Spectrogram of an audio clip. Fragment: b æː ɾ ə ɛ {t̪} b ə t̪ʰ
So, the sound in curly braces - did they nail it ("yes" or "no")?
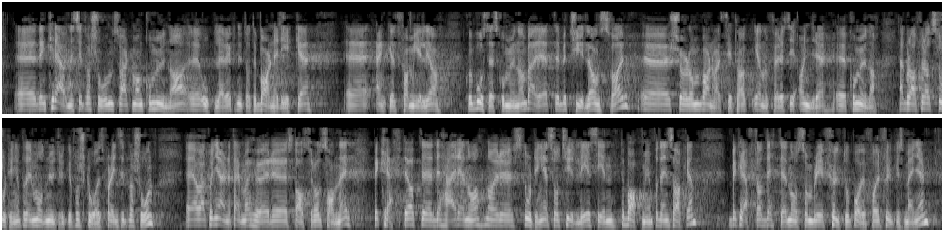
yes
